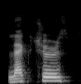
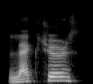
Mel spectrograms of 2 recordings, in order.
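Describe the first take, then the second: Both takes have the same delivery.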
